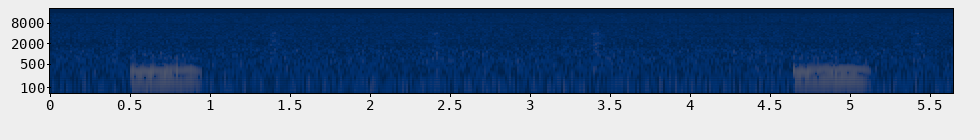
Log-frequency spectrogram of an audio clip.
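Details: Leo, an eight-year-old American Shorthair cat, snoring in a moan-like "uun uun" pattern rather than a grunting one: two short, low, tonal breaths about four seconds apart over a quiet indoor background with a steady low hum.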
